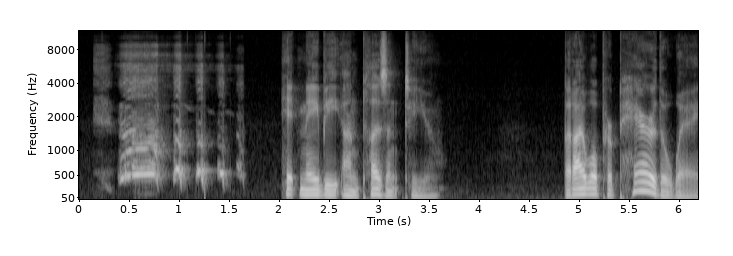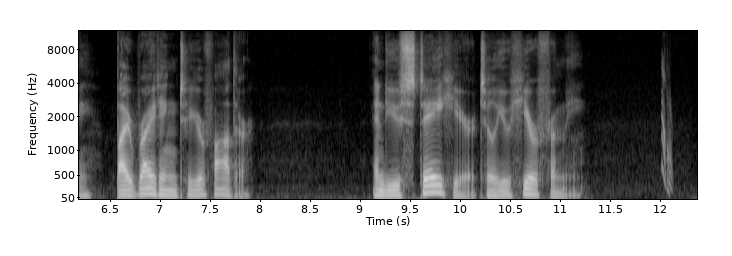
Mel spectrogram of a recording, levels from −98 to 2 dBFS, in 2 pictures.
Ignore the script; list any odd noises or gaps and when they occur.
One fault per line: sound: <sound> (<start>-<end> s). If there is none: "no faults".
sound: laugh (0.1-1.7 s)
sound: chirp (12.0-12.1 s)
